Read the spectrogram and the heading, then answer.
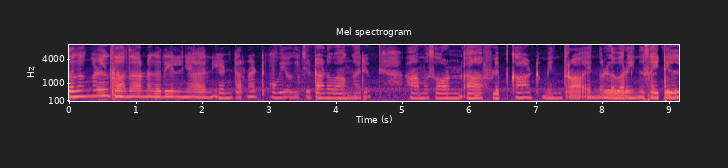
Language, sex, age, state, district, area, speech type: Malayalam, female, 18-30, Kerala, Palakkad, urban, spontaneous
